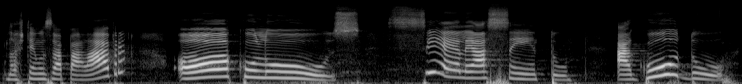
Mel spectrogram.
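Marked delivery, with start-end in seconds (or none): 1.8-3.6 óculos slow and loud, open ó held long; drawn-out óculos. Shown as a demonstration. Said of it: "a pronúncia vai ser fechada ou aberta?". (óculos bem devagar, com ó aberto)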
